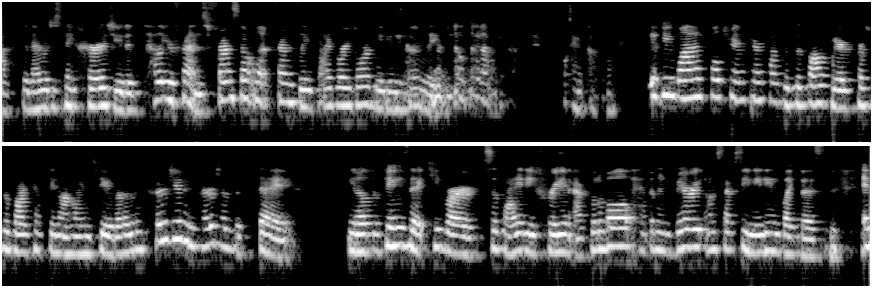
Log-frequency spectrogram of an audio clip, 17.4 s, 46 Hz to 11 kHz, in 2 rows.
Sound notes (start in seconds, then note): 4.0 members chattering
